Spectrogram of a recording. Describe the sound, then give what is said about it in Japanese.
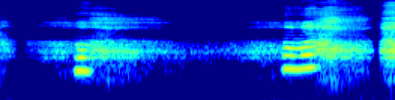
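A big, drawn-out yawn: a voiced, rising groan that trails into a long breathy exhale, followed by a second yawn-like groan and a short sharp breath at the end. “うわ、何さ、でっかいあくび。”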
